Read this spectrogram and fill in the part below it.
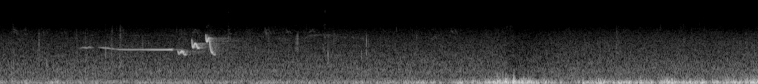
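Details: Japanese bush warbler, wild, singing along the Tsurumi River: one long steady whistled note, then a fast flourish of two or three sharp slurred notes; afterwards strong wind gusts and rumbling noise.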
